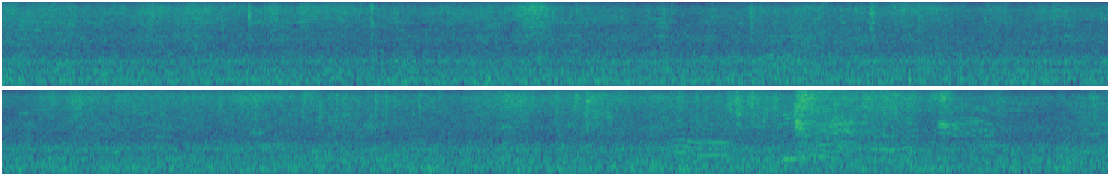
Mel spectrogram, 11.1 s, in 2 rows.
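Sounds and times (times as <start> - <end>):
electric train cabin rumble: 0.0 - 11.0.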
